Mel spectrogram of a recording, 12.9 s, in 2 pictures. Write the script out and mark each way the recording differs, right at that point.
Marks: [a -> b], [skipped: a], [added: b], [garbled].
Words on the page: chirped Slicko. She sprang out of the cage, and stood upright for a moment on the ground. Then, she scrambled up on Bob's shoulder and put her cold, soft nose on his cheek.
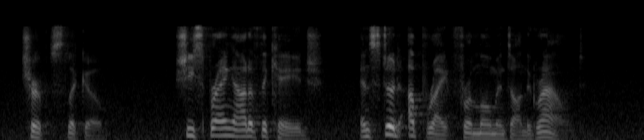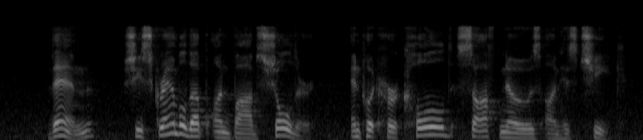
chirped Slicko. She sprang out of the cage, and stood upright for a moment on the ground. Then, she scrambled up on Bob's shoulder and put her cold, soft nose on his cheek.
